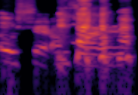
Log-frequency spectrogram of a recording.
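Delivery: high apology through laughter; laughing apology. Real, not acted. Laughing at the wrong moment, apologizing through giggles. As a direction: apologize while still giggling.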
